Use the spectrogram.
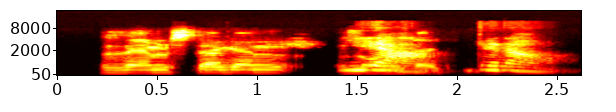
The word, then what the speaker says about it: Samstag: Starting S is a Z sound. Samstag Sorry?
